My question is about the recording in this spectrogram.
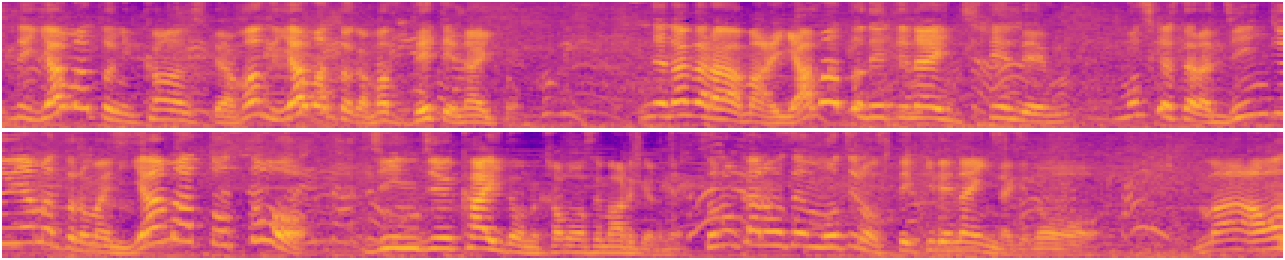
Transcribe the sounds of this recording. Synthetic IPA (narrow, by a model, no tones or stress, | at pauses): d̪e̞jamat̪o̞ɲ̟ikãɰ̃ɕi̥t̪e̞amazɨjamat̪o̞ɡamazɨd̪e̞t̪e̞nait̪o̞̰ | d̪ed̪akaɾamaːjamat̪o̞d̪e̞t̪e̞naid͡ʑit̪ẽnd̪e̞ | mo̞ɕi̥kaɕ̬i̥t̪aɾad͡ʑĩɲ̟d͡ʑɨːjamat̪o̞no̞maeɲ̟ijamat̪o̞t̪o̞d͡ʑĩɲd͡ʑɨːkaid̪o̞ːno̞kanoːs̬eːmo̞aɾɯ̟ke̞d̪onḛso̞no̞kano̞ːs̬e̞ːmamo̞t͡ɕiɾõ̞ɰ̃sɨ̥t̪e̞kʲiɾe̞naĩnd̪a̰ke̞d̪o̞̰ | maːβa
